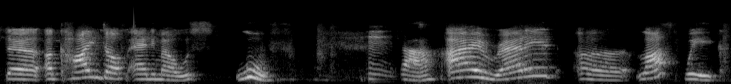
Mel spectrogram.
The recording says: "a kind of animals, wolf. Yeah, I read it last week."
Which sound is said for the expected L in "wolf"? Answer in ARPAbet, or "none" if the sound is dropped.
none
